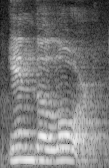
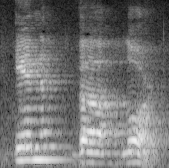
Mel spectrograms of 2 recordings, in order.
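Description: First: Said in the usual way. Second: "In the Lord" drawn out very slowly, word by word; emphatic, word by word. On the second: Shown as a demonstration. Preacher drives the key phrase home to congregation, emphatic. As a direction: space out "In", "the", "Lord" for weight.

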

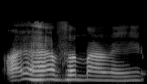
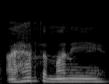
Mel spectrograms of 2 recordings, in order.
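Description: First: Put-on high, slow old granny voice; pitched-up slow grandma impression. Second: Said in the usual way. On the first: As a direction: play a sweet little grandma, drawn out. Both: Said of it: "pretend to be, like, a grandma".

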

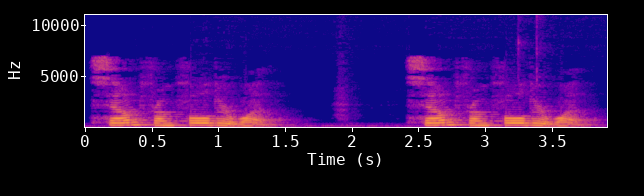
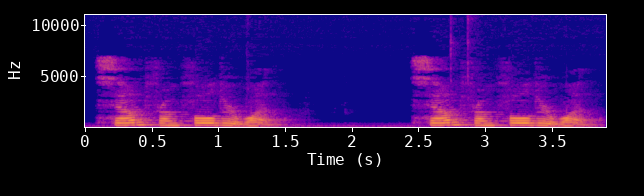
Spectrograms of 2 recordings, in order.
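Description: No difference in how they are said.

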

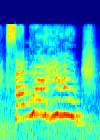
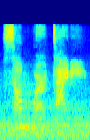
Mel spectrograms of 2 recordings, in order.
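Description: First: High, loud drawn-out call; big high shout for children to copy; really loud. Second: Whisper. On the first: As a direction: belt it out as if huge. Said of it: "we're gonna be really loud". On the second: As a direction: whisper it as if tiny. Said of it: "We gotta whisper that part". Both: Shown as a demonstration.

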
